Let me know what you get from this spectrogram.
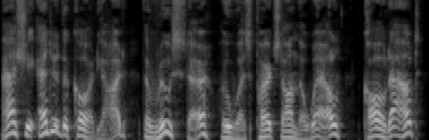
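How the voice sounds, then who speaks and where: A man's voice: a little high, big pitch swings, measured pace, vocal fry, a little mellow, breathy edge. A man reading a scripted fairy tale as narrator, in storytelling style.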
